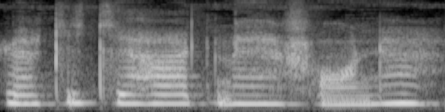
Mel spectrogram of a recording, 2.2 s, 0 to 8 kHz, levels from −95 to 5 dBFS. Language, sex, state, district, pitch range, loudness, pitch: Hindi, female, Arunachal Pradesh, Lower Dibang Valley, 235-250 Hz, -19 LUFS, 240 Hz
